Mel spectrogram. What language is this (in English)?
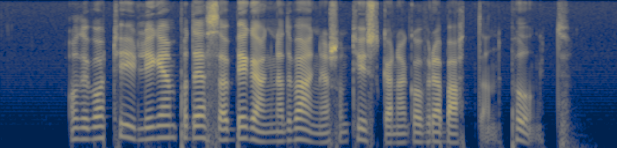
Swedish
